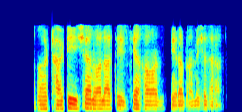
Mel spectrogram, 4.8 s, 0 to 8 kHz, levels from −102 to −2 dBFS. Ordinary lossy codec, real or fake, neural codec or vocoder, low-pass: AAC, 16 kbps; real; none; 7.2 kHz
